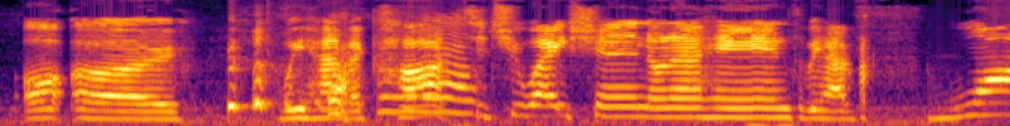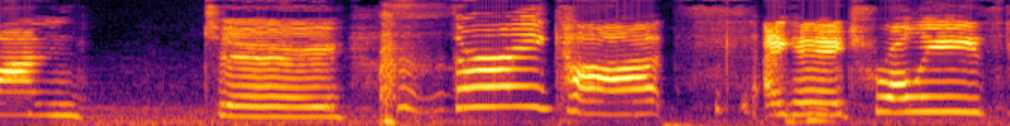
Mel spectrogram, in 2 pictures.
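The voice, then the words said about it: Australian accent. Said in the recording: “deputy ... from Australia ... I love her accent”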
